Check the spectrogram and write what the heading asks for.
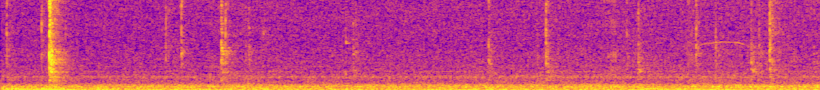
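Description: Small clicks of plastic model-kit armor parts being handled and opened: one sharp click about a quarter second in, then a few fainter ticks, over a steady low room hum.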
